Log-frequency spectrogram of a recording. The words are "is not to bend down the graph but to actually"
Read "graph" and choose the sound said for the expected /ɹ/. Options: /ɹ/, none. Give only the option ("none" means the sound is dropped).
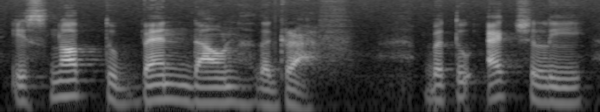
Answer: /ɹ/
